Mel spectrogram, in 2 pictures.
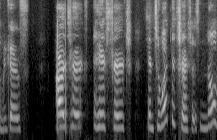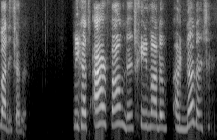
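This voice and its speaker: A woman's voice: high voice, bright, forceful tone, dry recording, low-quality recording. A woman hosting a podcast, giving a personal testimony in a blunt, preachy manner and swearing freely. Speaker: podcast host.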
